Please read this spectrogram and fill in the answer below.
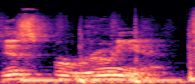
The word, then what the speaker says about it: dyspareunia: It's pronounced dyspareunia.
